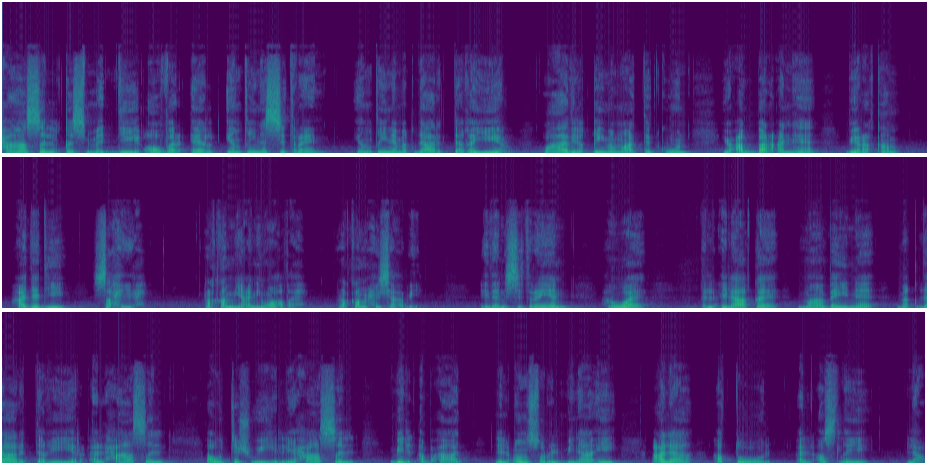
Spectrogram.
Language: Arabic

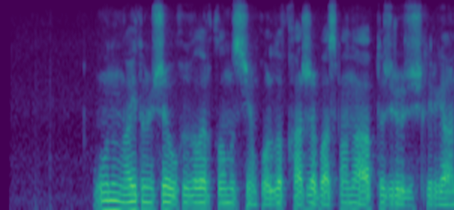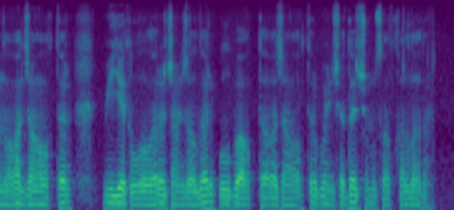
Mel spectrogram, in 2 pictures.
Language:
Kazakh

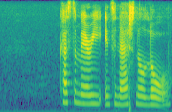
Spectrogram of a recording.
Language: English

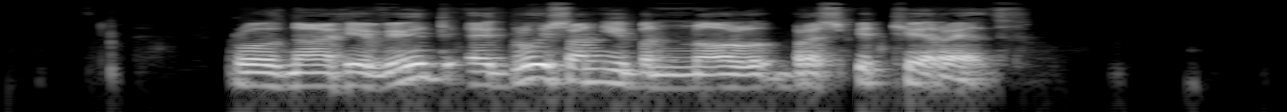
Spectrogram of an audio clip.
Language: Welsh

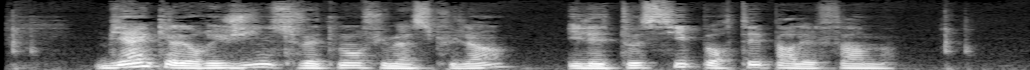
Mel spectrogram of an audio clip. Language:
French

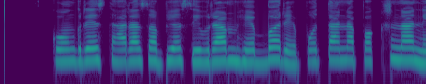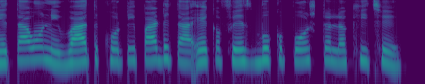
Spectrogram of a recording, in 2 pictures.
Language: Gujarati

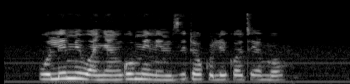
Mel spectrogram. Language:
Swahili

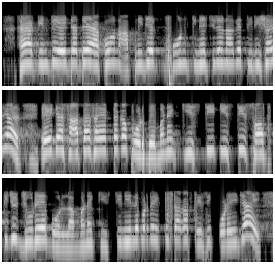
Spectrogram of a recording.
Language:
Bangla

